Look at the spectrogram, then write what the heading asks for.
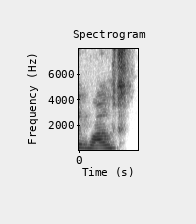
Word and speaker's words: walks: So She walks. Say that again, miss. She walks. Finish the sentence. To school. She walks to school. Okay. In this case, remember the pronunciation. We don't pronounce the L.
